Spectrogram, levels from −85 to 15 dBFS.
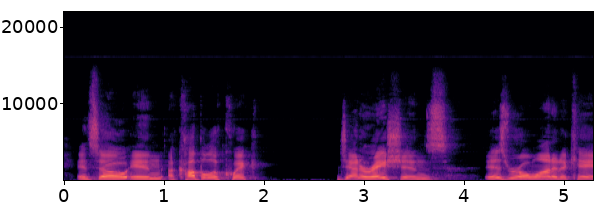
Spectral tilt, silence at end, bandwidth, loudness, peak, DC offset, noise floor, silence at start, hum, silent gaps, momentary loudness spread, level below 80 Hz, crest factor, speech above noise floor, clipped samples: -4 dB/octave; 0 s; 13.5 kHz; -21 LUFS; -4 dBFS; under 0.1%; -63 dBFS; 0.15 s; none; none; 11 LU; -64 dBFS; 18 dB; 42 dB; under 0.1%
